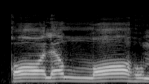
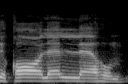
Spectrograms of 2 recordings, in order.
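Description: First: اللهم with a thick, full-mouthed lam, slow and louder; heavy lam. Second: اللهم with a thin light lam, the wrong way; mock wrong light lam in اللهم; light lam mistake. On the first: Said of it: "يبقى اقول ايه؟". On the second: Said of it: "ما ينفعش". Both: Shown as a demonstration.

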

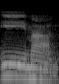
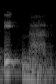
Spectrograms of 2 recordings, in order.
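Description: First: إيمان with a long, slow ee at the start; hamza turned to ya. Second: إئمان softer, with short i, catch, then maan; two separate hamzas. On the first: Teacher showing what it became, long ee. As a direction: stretch the first vowel of إيمان. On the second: Teacher showing the form before change, with catch. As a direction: break إئمان after the first i. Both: Shown as a demonstration. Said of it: "فصارت إيمان".

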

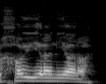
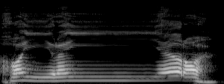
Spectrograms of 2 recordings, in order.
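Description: First: خيرا يره with the nun pronounced, khayran yarah; clear tanween. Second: خيرا يره with tanween merged into ya, loud held nasal; nasalized merge. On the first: Teacher showing the wrong reading, plain. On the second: Teacher reciting the correct merge, loud. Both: Shown as a demonstration. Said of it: "ولا أقول".

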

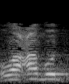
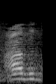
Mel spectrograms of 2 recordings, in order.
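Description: First: وعبد said wa-'abud, u after b; two-syllable 'abud in وعبد; damma on the ba. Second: عبد said 'abd, no vowel after b; one-syllable عبد, 'abd; sukun on the ba. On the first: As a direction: put a short u in وعبد between b and d. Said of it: "وعبد بضمها". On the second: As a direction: close عبد straight from b to d. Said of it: "بسكون الباء". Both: Shown as a demonstration.

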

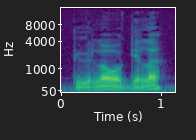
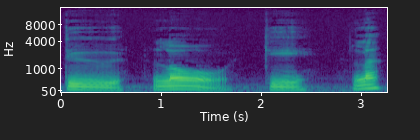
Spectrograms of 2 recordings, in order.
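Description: First: Said in the usual way. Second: Du lo ki la drawn out very slowly; careful slow model of Du lo ki la. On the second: Shown as a demonstration. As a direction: stretch every syllable of Du lo ki la. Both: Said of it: "Pronounced like this".

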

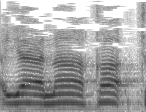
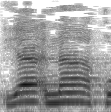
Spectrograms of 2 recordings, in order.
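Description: First: يا ناقة said slowly, keeping the final ة; يا ناقة spelled out slowly in full; full original form. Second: يا ناق drawn out slowly and louder, the final ة dropped so it ends on ق; يا ناق said slowly, ending on a bare ق; clipped vocative. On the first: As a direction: draw out يا ناقة with its ending intact. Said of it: "مثلًا نقول يا". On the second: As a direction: stretch out يا ناق and stop on the ق. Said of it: "هو أصلها يا ناقة". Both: Shown as a demonstration.

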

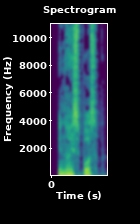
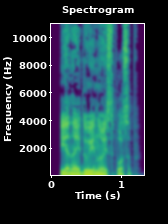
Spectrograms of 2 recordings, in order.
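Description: First: Mildly incredulous echo, rising at the end; a touch of tearful amazement; astonished sob. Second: Said in the usual way. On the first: A narrator's reading. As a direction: lift "способ" into a disbelieving question. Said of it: "всхлипнула изумлённо Помпония".

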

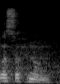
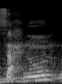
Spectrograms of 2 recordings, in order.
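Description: First: وسحنون said "wa-suḥnūn", with a "u" after the s; ضم السين. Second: سحنون said "saḥnūn", with an "a" after the s; فتح السين. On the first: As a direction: round the first vowel of وسحنون: wa-suḥ-noon. (وسحنون بضم السين) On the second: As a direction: open the first syllable of سحنون: saḥ-noon, spoken slowly. (سحنون بفتح السين، ببطء) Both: Shown as a demonstration. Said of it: "ضم السين وفتحها".

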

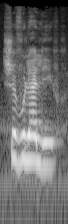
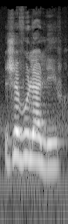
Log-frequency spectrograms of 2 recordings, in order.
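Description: First: Mild shiver in the voice, giving her up; a hint of shaking as he hands her over; trembling surrender. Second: A touch of grim resolve, repeated; understated growl, firm and steady; mild growl. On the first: Duke, shivering, hands the rival to the queen. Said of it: "tout grelottant". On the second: Acted. Duke repeats to the queen, lightly growled. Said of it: "gronda-t-il".

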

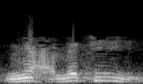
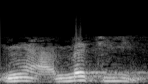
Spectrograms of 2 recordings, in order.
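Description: First: نعمتي very slow, with a clear kasra on the ن; slow recitation. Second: نعمتي very slow, with the ن clearly in kasra; slow recitation. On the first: Teacher repeats the word slowly for his student. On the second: Teacher drills the kasra on the ن for his student. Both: Shown as a demonstration. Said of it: "شوف النون دي بكسرها ازاي".

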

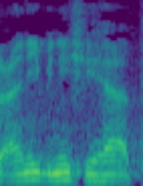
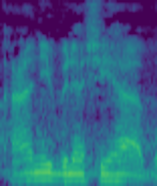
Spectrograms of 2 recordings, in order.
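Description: First: ابن said "ibni"; kasra on nun. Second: ابن said "ibna"; fatha on nun. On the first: Teacher giving the correction, ابن with final kasra. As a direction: end ابن in a short "i". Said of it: "والصواب". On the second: Teacher citing the printed error, ابن with final fatha. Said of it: "وقع". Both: Shown as a demonstration.

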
